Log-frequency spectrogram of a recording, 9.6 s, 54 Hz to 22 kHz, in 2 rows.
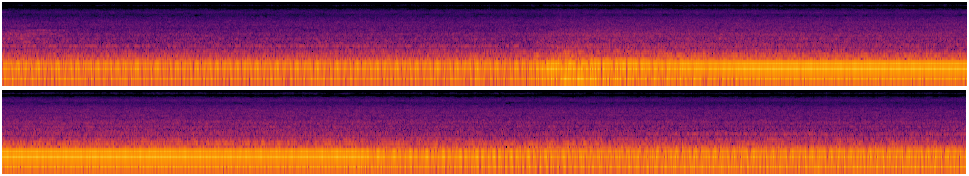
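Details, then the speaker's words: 2002 Northstar, previously P0300/P0121 with idle surging up and down and the check engine light on: after a brief rev it holds a steady, even idle at one pitch; a normal idle. "Oh yeah, that's a whole lot better."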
